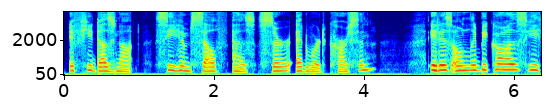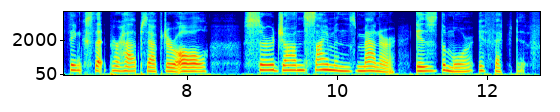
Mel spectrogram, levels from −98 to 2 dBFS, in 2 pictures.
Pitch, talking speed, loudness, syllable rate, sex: 210 Hz, 130 wpm, -20 LUFS, 3.9 syllables/s, female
